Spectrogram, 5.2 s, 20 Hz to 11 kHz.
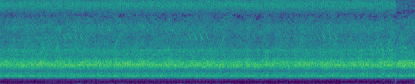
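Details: Small frogs chorus near a house as rice is sown for planting in 2021. Dense, fast croaking pulses form a steady buzzing blanket of sound, with a brief click near the end.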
